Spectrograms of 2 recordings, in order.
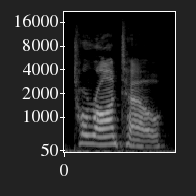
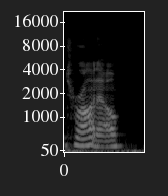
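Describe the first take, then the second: First: Toronto is pronounced the way outsiders say it. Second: Toronto is pronounced the way locals say it. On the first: Other people say it this way. The speaker calls it wrong. "they're like" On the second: The speaker says it this way. The speaker calls it right. "I say"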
